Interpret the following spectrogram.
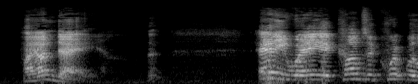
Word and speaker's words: Hyundai: I've been pronouncing the name as Hyundai, but I have a friend who used to own a Tiburon, and he told me how the name is pronounced. It's Hyundai.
